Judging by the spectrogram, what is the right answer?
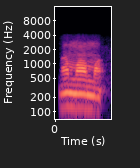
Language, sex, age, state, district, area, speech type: Tamil, male, 45-60, Tamil Nadu, Vellore, rural, conversation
